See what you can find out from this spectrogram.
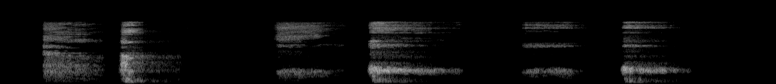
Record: {
  "exhalation_length": "7.8 s",
  "exhalation_amplitude": 8495,
  "exhalation_signal_mean_std_ratio": 0.42,
  "survey_phase": "alpha (2021-03-01 to 2021-08-12)",
  "age": "45-64",
  "gender": "Female",
  "wearing_mask": "No",
  "symptom_cough_any": true,
  "symptom_fatigue": true,
  "symptom_fever_high_temperature": true,
  "symptom_headache": true,
  "symptom_onset": "3 days",
  "smoker_status": "Never smoked",
  "respiratory_condition_asthma": false,
  "respiratory_condition_other": false,
  "recruitment_source": "Test and Trace",
  "submission_delay": "1 day",
  "covid_test_result": "Positive",
  "covid_test_method": "RT-qPCR"
}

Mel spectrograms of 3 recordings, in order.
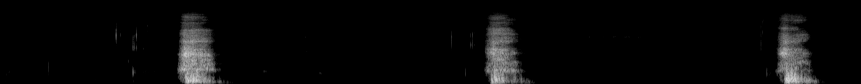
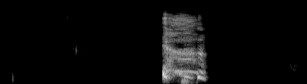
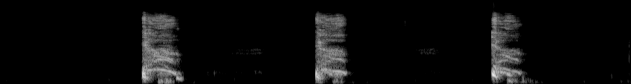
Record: {
  "exhalation_length": "8.6 s",
  "exhalation_amplitude": 32605,
  "exhalation_signal_mean_std_ratio": 0.22,
  "cough_length": "3.1 s",
  "cough_amplitude": 27592,
  "cough_signal_mean_std_ratio": 0.27,
  "three_cough_length": "6.3 s",
  "three_cough_amplitude": 31684,
  "three_cough_signal_mean_std_ratio": 0.27,
  "survey_phase": "beta (2021-08-13 to 2022-03-07)",
  "age": "18-44",
  "gender": "Female",
  "wearing_mask": "No",
  "symptom_fatigue": true,
  "symptom_headache": true,
  "symptom_other": true,
  "symptom_onset": "3 days",
  "smoker_status": "Never smoked",
  "respiratory_condition_asthma": false,
  "respiratory_condition_other": false,
  "recruitment_source": "Test and Trace",
  "submission_delay": "2 days",
  "covid_test_result": "Negative",
  "covid_test_method": "RT-qPCR"
}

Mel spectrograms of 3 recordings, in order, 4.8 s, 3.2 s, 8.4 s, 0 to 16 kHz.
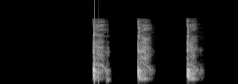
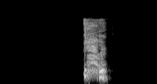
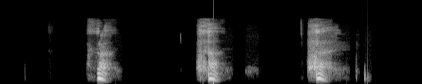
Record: {
  "three_cough_length": "4.8 s",
  "three_cough_amplitude": 25268,
  "three_cough_signal_mean_std_ratio": 0.23,
  "cough_length": "3.2 s",
  "cough_amplitude": 26409,
  "cough_signal_mean_std_ratio": 0.27,
  "exhalation_length": "8.4 s",
  "exhalation_amplitude": 26363,
  "exhalation_signal_mean_std_ratio": 0.27,
  "survey_phase": "beta (2021-08-13 to 2022-03-07)",
  "age": "18-44",
  "gender": "Male",
  "wearing_mask": "No",
  "symptom_fatigue": true,
  "symptom_headache": true,
  "smoker_status": "Never smoked",
  "respiratory_condition_asthma": false,
  "respiratory_condition_other": false,
  "recruitment_source": "Test and Trace",
  "submission_delay": "2 days",
  "covid_test_result": "Positive",
  "covid_test_method": "LFT"
}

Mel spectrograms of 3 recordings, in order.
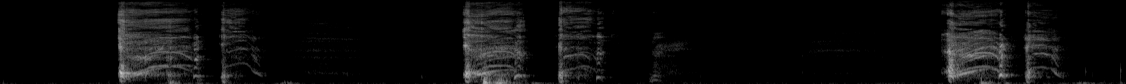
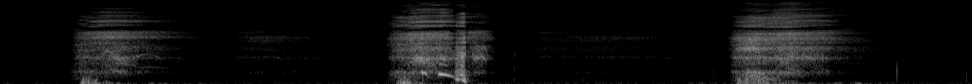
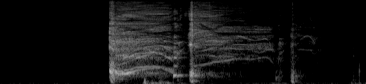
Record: {
  "three_cough_length": "11.3 s",
  "three_cough_amplitude": 15027,
  "three_cough_signal_mean_std_ratio": 0.35,
  "exhalation_length": "9.7 s",
  "exhalation_amplitude": 7631,
  "exhalation_signal_mean_std_ratio": 0.45,
  "cough_length": "3.7 s",
  "cough_amplitude": 14528,
  "cough_signal_mean_std_ratio": 0.45,
  "survey_phase": "beta (2021-08-13 to 2022-03-07)",
  "age": "18-44",
  "gender": "Female",
  "wearing_mask": "No",
  "symptom_cough_any": true,
  "symptom_shortness_of_breath": true,
  "symptom_sore_throat": true,
  "symptom_abdominal_pain": true,
  "symptom_headache": true,
  "symptom_onset": "3 days",
  "smoker_status": "Current smoker (e-cigarettes or vapes only)",
  "respiratory_condition_asthma": false,
  "respiratory_condition_other": false,
  "recruitment_source": "Test and Trace",
  "submission_delay": "1 day",
  "covid_test_result": "Positive",
  "covid_test_method": "RT-qPCR",
  "covid_ct_value": 29.2,
  "covid_ct_gene": "ORF1ab gene",
  "covid_ct_mean": 30.8,
  "covid_viral_load": "81 copies/ml",
  "covid_viral_load_category": "Minimal viral load (< 10K copies/ml)"
}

